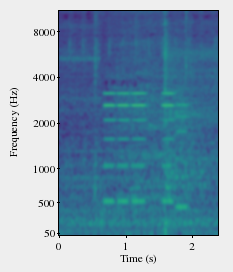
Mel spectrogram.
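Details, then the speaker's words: Repeated high electronic alarm tones against room noise from a VG70 ventilator after the patient was put into apnoea for about 20 seconds; apnoea alarm with switch to backup mode. "you can see we've now gone into apnea we've given us a nice alarm at the top and we've moved into backup mode"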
